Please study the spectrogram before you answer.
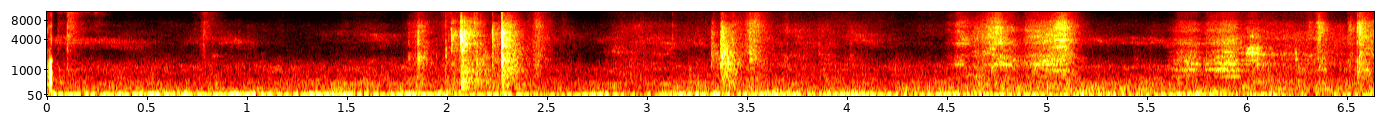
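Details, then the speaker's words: Royal Enfield Himalayan 411 swingarm rocked by hand during removal: short rasping squeals from a dry, binding pivot, moving freely only once loosened. "So, and here you could clearly still hear the scream. So, what you just saw nicely is that only once I loosened the swing arm did it really move freely."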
